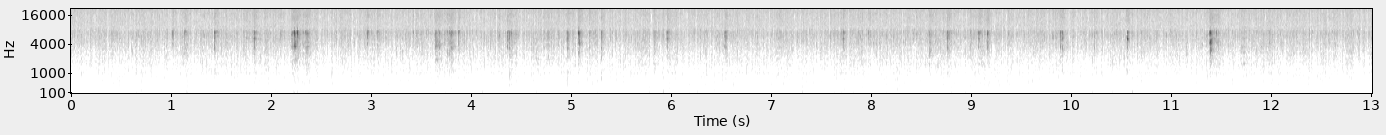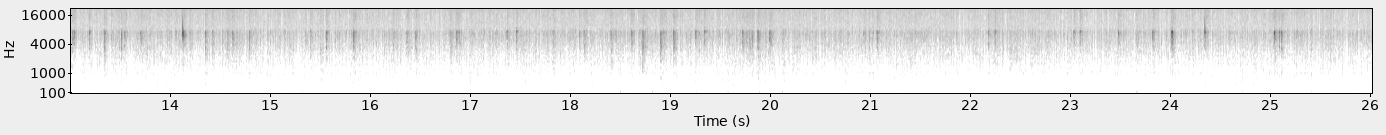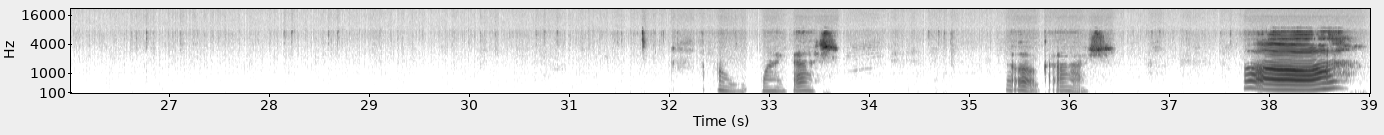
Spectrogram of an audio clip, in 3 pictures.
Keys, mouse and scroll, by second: 1.4-3.0 middle drag, 3.0 ctrl+v, 3.8 ctrl+v, 4.4-5.9 middle drag, 5.9-6.5 scroll down 1, 6.5-8.3 middle drag, 8.3-8.8 scroll up 1, 8.8 shift+middle click, 9.1-9.9 scroll up 3, 9.9-11.4 middle drag, 11.4 e, 13.5-17.4 middle drag, 18.6 1, 19.8-21.2 middle drag, 21.2 scroll up 1, 23.1 click, 23.5-24.0 scroll down 3, 24.0 middle click, 24.6-25.1 scroll down 2, 25.1-27.0 middle drag, 27.0 a, 28.7-30.7 drag, 31.7 l, 32.4 r, 36.9 Left, 38.5 r.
